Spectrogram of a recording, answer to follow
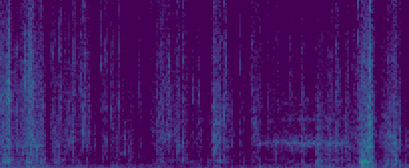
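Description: Clear plastic bag of spare scope-mount hardware crinkling as it is handled, in short faint rustles with a slightly louder one near the end.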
